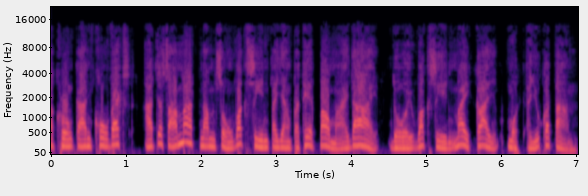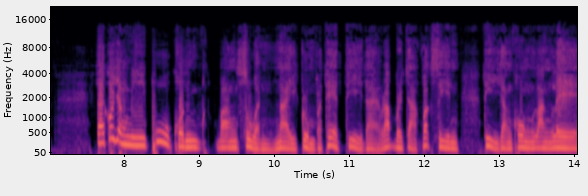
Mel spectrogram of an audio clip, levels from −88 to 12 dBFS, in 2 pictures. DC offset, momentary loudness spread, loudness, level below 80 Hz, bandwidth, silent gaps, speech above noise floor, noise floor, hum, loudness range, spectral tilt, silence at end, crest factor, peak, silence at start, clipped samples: under 0.1%; 5 LU; -27 LUFS; -50 dBFS; 14.5 kHz; none; 27 dB; -53 dBFS; none; 2 LU; -6.5 dB/octave; 0 s; 16 dB; -10 dBFS; 0 s; under 0.1%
